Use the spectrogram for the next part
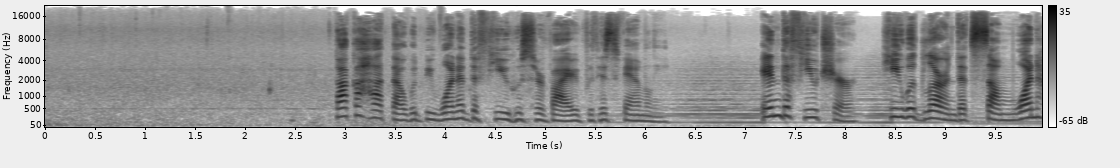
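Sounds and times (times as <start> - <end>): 
heavy rain pouring during a storm: 0.0 - 6.2
speech: 2.9 - 6.4, 7.2 - 9.9.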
